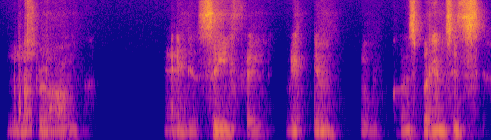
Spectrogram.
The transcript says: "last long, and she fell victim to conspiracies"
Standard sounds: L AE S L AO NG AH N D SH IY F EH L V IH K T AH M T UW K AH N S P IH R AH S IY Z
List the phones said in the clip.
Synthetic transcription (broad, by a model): L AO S L AO NG AH N D S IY F EH L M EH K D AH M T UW K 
